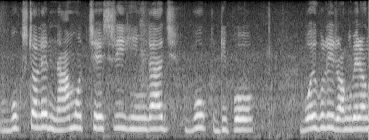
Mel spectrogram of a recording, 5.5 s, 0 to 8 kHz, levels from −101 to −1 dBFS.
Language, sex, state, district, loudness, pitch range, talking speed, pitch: Bengali, female, West Bengal, Kolkata, -15 LUFS, 225-265 Hz, 120 wpm, 245 Hz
